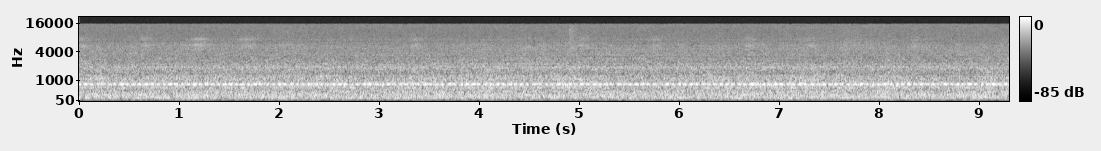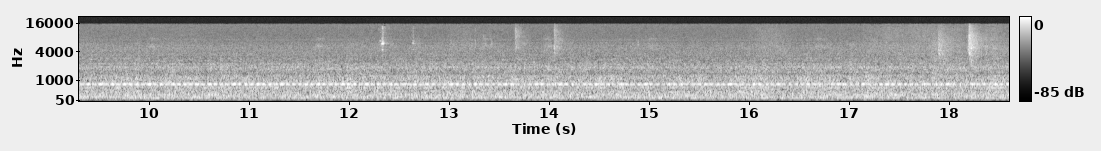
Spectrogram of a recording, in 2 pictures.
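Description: Steady hum inside an electric passenger train carriage standing at a station, its onboard equipment running, with a steady high whine over it and a few faint ticks near the end.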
